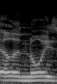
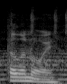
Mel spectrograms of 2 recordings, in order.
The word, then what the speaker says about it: Illinois: confuse the tourists Illinois I like to call it Illinois because like you know you know like Bring the Noise you know what I'm saying but yeah it's pronounced Illinois yeah it is kind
